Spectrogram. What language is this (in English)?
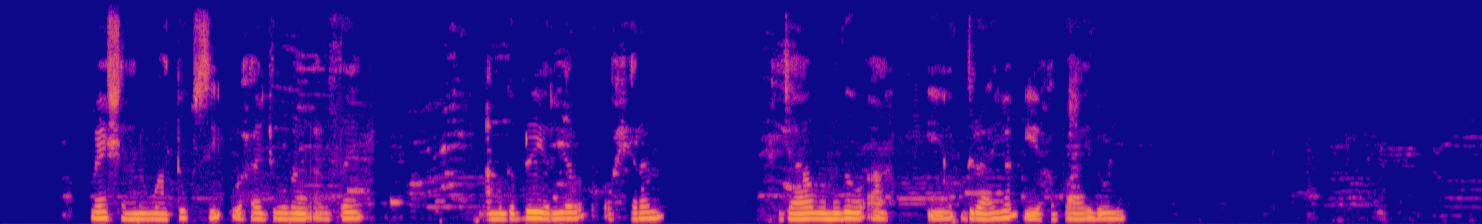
Somali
